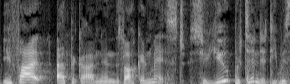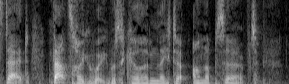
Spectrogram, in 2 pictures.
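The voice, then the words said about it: Put-on British accent. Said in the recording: “Let me just do this in a British accent.”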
